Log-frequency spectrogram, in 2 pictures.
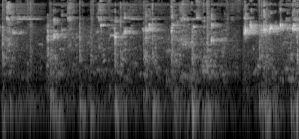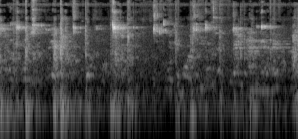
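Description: Basketballs bounce repeatedly on a hardwood floor in a large echoing gym.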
